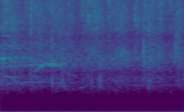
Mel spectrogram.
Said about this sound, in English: That's your opportunity to really clap and really shout.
